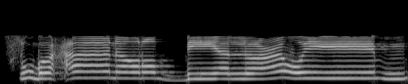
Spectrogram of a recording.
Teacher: لام پر ہم تھوڑا سا آواز کو معمولی سا روکتے ہوئے آگے بڑھیں گے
